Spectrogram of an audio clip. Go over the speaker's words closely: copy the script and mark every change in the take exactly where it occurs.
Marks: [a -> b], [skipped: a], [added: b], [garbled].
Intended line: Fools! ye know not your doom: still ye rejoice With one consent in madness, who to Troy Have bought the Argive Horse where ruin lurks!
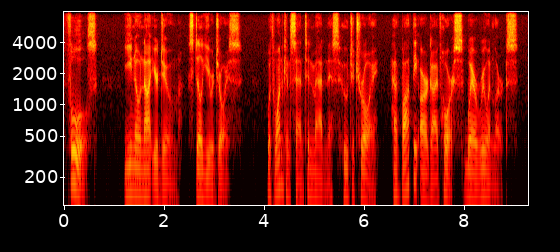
Fools! ye know not your doom: still ye rejoice With one consent in madness, who to Troy Have bought the Argive Horse where ruin lurks!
